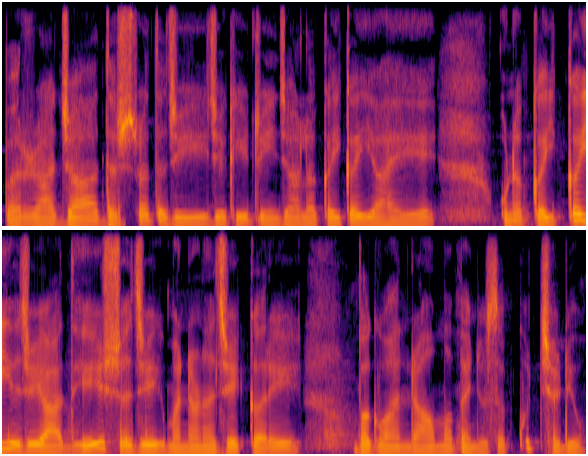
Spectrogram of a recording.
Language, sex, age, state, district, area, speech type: Sindhi, female, 30-45, Gujarat, Junagadh, urban, spontaneous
